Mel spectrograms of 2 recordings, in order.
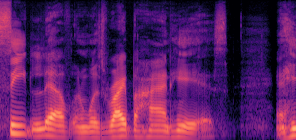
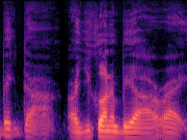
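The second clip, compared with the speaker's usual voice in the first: put-on quiet, hushed, fearful voice; 3 semitones lower, 7 dB quieter than usual. Retelling what a frightened man asked him, imitating a quiet, fearful voice. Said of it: "he kind of got quiet and he said".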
